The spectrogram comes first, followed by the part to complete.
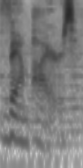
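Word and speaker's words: vampyres: vampires with a Y pronounced exactly the same as vampires I suppose that was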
